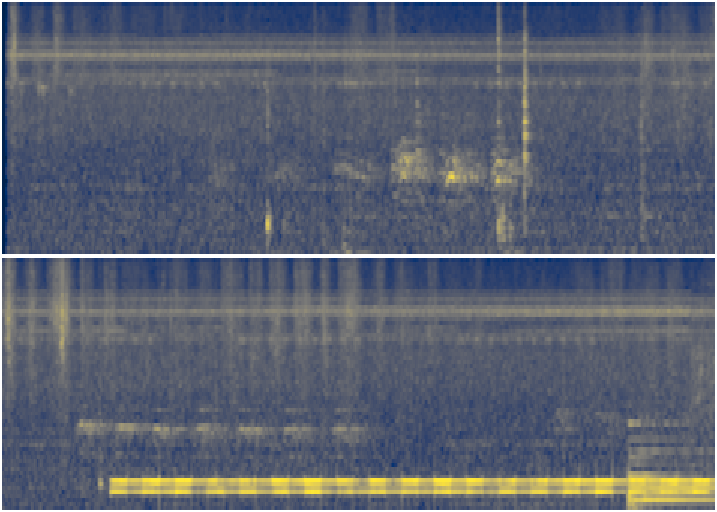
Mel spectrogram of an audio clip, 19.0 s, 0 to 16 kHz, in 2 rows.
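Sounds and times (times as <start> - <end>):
insects trilling: 1.8 - 8.2, 10.4 - 19.0
bird calling: 10.5 - 19.0.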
